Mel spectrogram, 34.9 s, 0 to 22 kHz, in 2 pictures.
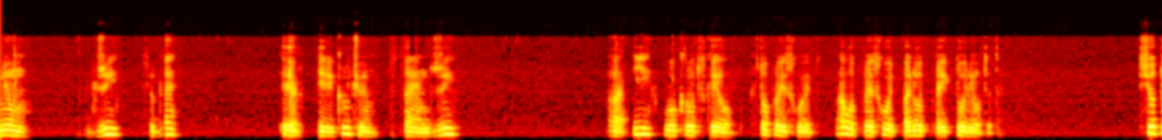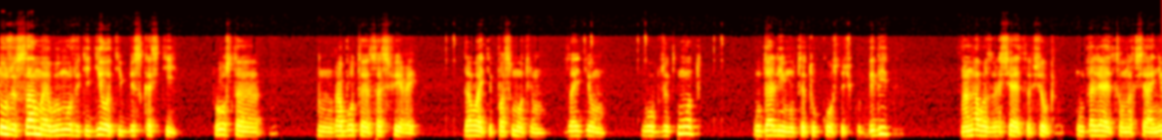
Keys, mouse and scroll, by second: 1.2 g, 9.0 a, 9.2 i, 11.7 click, 24.1 click, 26.2 click, 28.2 click, 30.5 Delete.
